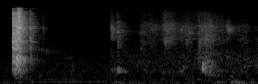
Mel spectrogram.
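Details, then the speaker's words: 2005 Honda Rebel 250 probably not run in about 10 years, removed fuel tank shaken: sharp knock then gritty sandy swishes with each shake; loose rust and sediment rattling inside, tank likely unusable. "oh sounds pretty Sandy in there pretty crispy probably not going to use this tank"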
